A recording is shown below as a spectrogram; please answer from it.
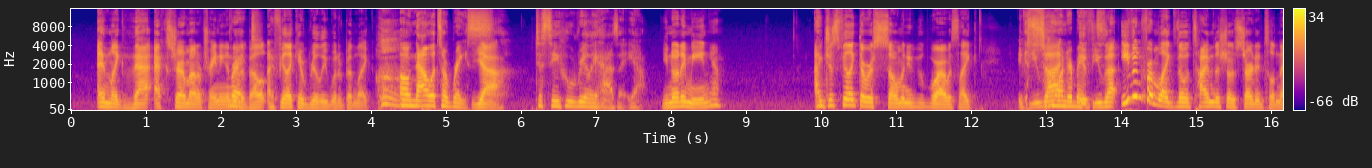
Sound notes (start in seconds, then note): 4.1 gasp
